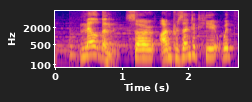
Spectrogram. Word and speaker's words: Melbourne: morning person in general and as I'm in Melbourne not Melbourne because it's pronounced Melbourne I want to make the most out of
